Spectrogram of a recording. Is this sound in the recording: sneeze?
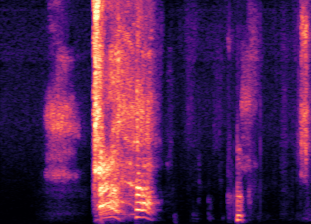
yes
